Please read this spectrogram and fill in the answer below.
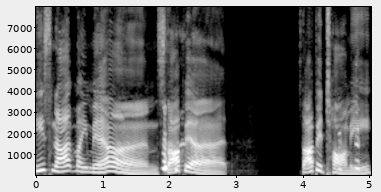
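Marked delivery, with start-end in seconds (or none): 0.0-1.8 put-on, sassy, high tone with "man" drawn out. Mimicking how another speaker just denied a tease: imitating a sassy denial. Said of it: "Listen to how he said that".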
